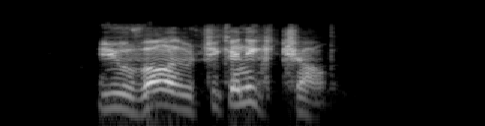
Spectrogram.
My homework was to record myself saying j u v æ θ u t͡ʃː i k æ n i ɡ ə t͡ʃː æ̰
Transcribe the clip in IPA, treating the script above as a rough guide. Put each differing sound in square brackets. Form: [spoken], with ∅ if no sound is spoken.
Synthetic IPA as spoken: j u v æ [ð] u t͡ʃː i k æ n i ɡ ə t͡ʃː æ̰

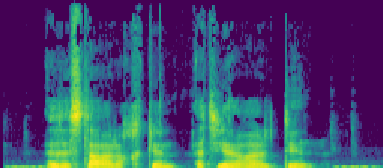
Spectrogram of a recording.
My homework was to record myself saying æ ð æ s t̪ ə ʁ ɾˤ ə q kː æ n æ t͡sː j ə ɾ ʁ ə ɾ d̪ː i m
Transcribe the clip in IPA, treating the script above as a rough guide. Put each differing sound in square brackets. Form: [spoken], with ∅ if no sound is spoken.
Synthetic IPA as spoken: æ ð æ s t̪ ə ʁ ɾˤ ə q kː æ n æ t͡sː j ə ɾ ʁ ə ɾ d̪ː i [n]

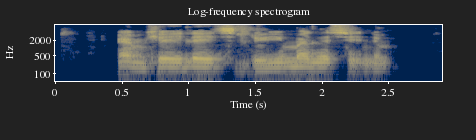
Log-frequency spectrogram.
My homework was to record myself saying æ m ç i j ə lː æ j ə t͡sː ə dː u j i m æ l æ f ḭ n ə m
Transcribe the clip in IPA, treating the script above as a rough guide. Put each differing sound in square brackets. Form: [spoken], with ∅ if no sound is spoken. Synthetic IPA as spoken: æ m ç [æ] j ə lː æ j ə t͡sː ə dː u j i m æ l æ [s] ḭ n ə m

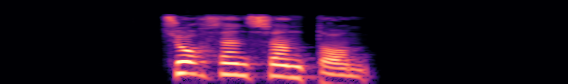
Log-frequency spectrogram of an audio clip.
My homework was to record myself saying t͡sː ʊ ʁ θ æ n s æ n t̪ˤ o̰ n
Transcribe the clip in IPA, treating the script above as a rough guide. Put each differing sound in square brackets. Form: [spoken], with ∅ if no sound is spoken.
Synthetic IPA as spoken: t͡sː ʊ ʁ θ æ n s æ n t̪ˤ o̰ [m]

